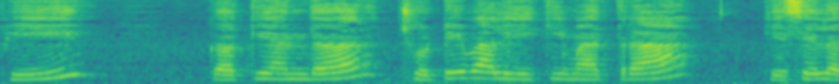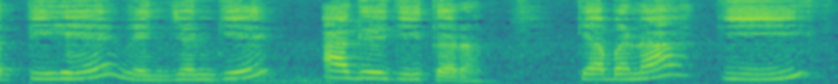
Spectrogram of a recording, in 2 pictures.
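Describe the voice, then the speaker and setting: A woman's voice: mid-range voice, animated, slow pace, slight background noise. A woman teacher giving a patient phonics lesson to young children, sounding out each syllable and asking them questions. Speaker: primary school teacher.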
